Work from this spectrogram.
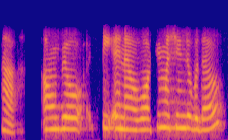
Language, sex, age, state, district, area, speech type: Sindhi, female, 18-30, Maharashtra, Thane, urban, conversation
